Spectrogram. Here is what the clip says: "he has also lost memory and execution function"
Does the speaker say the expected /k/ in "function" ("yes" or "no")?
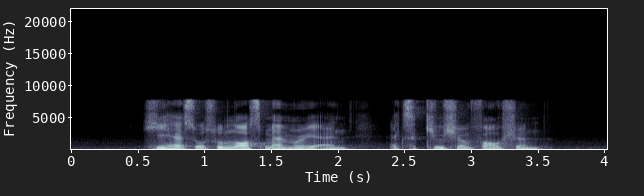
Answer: no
